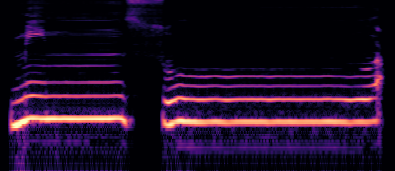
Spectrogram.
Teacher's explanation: سین ہماری جو زبان ہے وہ دانتوں کو لگ رہی ہے، سین، پھر سین ادا ہو رہا ہے.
